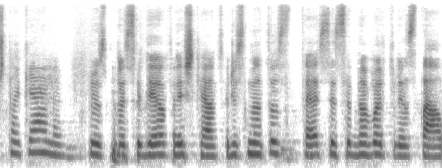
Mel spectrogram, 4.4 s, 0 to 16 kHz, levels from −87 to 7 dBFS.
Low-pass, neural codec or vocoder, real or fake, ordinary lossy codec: 14.4 kHz; codec, 44.1 kHz, 7.8 kbps, DAC; fake; AAC, 64 kbps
